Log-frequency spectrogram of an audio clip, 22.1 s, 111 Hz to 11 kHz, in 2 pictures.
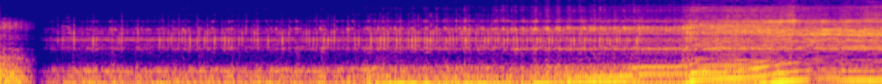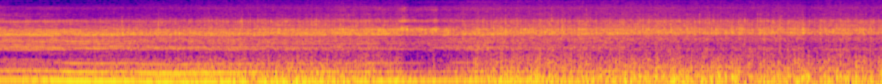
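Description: A Chevy Nova's 548 cubic-inch big-block V8 (Dart block) driving. Its pitch climbs as the car accelerates about eight seconds in, then it runs steady, with rushing wind on the outside-mounted microphone.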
